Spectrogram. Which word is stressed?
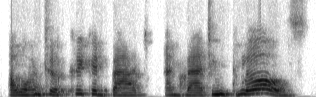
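gloves. The stress falls on the word gloves. Gloves are wanted, nothing else. "Nothing else but gloves"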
